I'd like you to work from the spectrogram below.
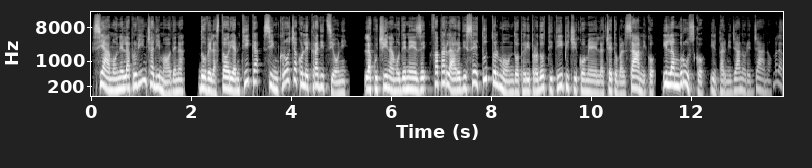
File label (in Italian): Audioguida ITA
